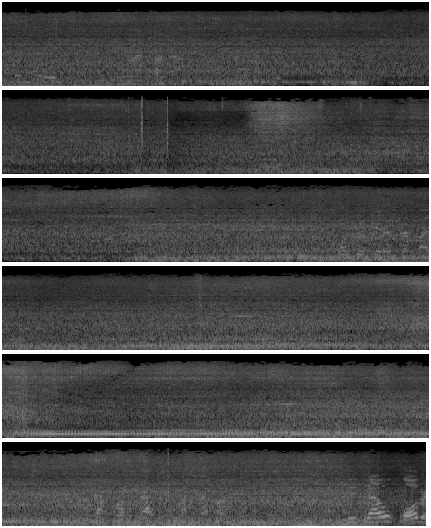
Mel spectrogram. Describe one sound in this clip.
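Heavy truck engines rumble steadily as the trucks climb slowly.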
